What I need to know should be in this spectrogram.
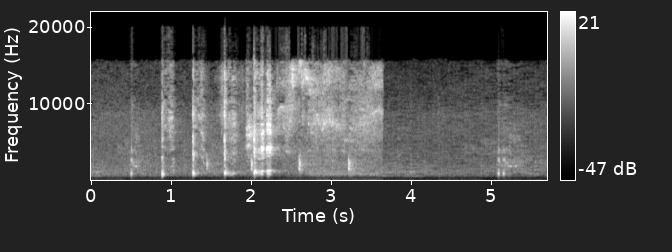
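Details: A run of about eight short, sharp, dry coughs, then quieter coughs after a pause, from an old male monkey coughing loudly while sleeping; cough.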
